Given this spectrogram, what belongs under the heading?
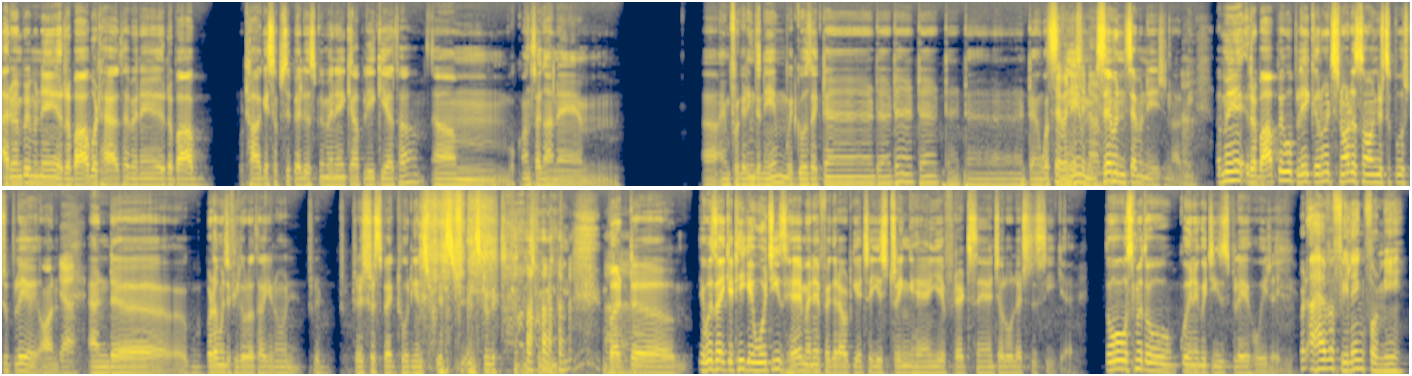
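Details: Stuttering in an adult male who masks his stammer with alternate words; it is worse when he is conscious of it.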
